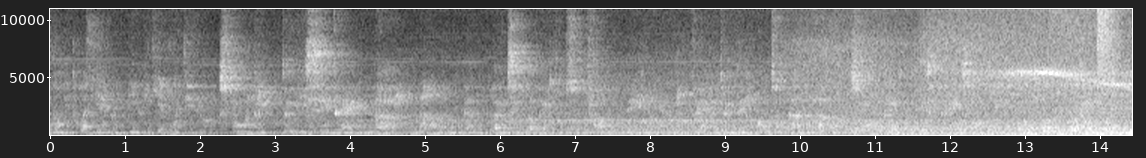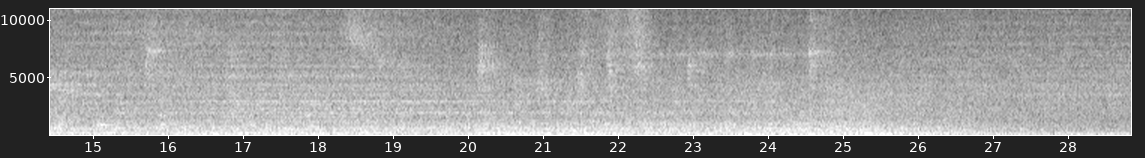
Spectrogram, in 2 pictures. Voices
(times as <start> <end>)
2.3 23.4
